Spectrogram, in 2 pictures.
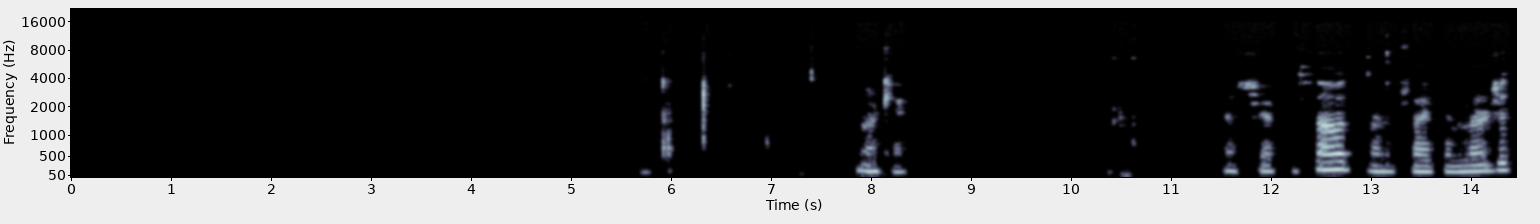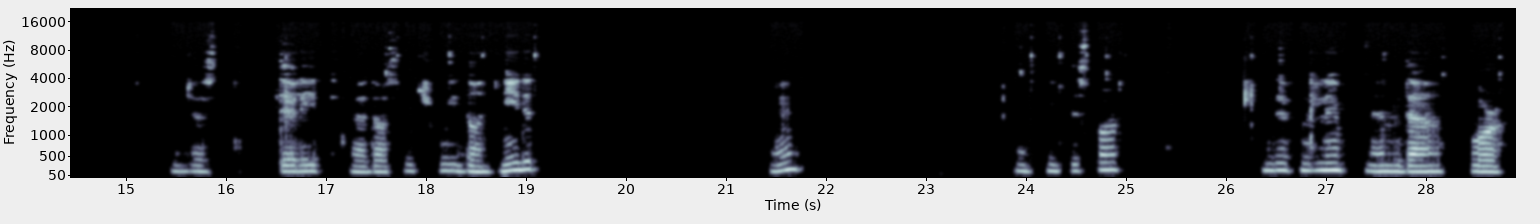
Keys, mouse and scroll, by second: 1.0 alt+right click, 1.1 alt+click, 1.5 alt+right click, 1.8 alt+click, 2.6 double click, 3.1 shift+click, 4.8 shift+click, 6.2 ctrl+Delete, 7.3 alt+click, 9.2 alt+middle click, 9.5 alt+click, 11.2 3, 11.3-11.7 alt+scroll down 1, 12.1 right click, 12.5-13.3 scroll down 1, 13.4 shift+right click, 16.5 Delete, 17.5 alt+right click, 18.0 alt+click, 18.4 alt+right click, 18.7 q, 18.7 right click, 23.4 shift+click, 23.9 alt+right click, 24.1 alt+middle click, 24.4 alt+right click, 24.7 alt+click, 26.1 ctrl+Delete, 27.1 typing, 27.3 right click.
